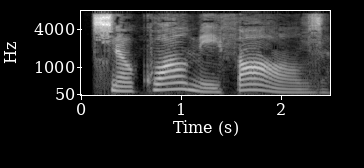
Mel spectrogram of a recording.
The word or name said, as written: Snoqualmie Falls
